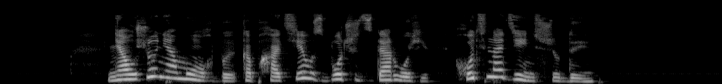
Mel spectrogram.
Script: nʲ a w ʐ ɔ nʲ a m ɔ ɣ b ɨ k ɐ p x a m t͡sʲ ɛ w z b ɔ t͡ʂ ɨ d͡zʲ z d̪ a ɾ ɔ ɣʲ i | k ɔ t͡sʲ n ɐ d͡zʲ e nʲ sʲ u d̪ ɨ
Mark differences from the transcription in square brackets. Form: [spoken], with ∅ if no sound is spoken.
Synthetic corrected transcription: nʲ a w ʐ ɔ nʲ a m ɔ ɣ b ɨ k ɐ p x a [∅] t͡sʲ ɛ w z b ɔ t͡ʂ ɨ d͡zʲ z d̪ a ɾ ɔ ɣʲ i | [x] ɔ t͡sʲ n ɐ d͡zʲ e nʲ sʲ u d̪ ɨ

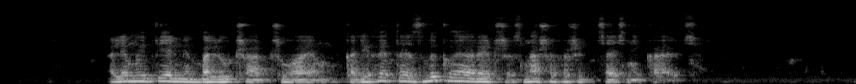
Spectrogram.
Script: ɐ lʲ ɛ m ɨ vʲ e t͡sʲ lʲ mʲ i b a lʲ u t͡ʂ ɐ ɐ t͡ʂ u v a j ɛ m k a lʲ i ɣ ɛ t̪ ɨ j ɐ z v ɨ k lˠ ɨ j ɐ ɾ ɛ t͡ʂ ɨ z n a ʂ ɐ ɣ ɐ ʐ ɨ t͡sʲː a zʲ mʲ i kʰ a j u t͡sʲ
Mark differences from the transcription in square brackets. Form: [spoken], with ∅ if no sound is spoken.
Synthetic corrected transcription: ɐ lʲ ɛ m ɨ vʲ e [∅] lʲ mʲ i b a lʲ u t͡ʂ ɐ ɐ t͡ʂ u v a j ɛ m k a lʲ i ɣ ɛ t̪ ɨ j ɐ z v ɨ k lˠ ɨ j ɐ ɾ ɛ t͡ʂ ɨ z n a ʂ ɐ ɣ ɐ ʐ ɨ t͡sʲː a zʲ [nʲ] i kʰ a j u t͡sʲ

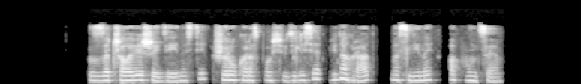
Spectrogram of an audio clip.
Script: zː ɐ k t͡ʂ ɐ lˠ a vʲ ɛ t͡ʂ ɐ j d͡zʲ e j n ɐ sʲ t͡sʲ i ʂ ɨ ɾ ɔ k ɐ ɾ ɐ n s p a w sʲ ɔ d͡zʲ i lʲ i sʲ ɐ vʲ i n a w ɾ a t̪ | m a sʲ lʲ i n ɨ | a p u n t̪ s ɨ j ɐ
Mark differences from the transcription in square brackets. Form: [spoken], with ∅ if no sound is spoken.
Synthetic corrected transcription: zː ɐ [∅] t͡ʂ ɐ lˠ a vʲ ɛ t͡ʂ ɐ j d͡zʲ e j n ɐ sʲ t͡sʲ i ʂ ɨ ɾ ɔ k ɐ ɾ ɐ [∅] s p a w sʲ [u] d͡zʲ i lʲ i sʲ ɐ vʲ i n a [ɣ] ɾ a t̪ | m a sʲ lʲ i n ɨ | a p u n t̪ s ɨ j ɐ

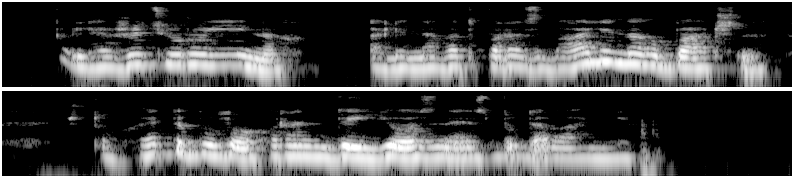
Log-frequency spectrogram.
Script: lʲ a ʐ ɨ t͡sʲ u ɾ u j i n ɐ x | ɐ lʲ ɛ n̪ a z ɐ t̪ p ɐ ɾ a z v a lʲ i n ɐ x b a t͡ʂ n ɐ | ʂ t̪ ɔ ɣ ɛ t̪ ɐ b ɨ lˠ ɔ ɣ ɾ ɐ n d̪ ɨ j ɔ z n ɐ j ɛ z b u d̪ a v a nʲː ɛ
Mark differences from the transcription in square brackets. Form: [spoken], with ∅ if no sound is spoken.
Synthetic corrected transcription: lʲ a ʐ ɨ t͡sʲ u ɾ u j i n ɐ x | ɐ lʲ ɛ n̪ a [v] ɐ t̪ p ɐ ɾ a z v a lʲ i n ɐ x b a t͡ʂ n ɐ | ʂ t̪ ɔ ɣ ɛ t̪ ɐ b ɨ lˠ ɔ ɣ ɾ ɐ n d̪ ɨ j ɔ z n ɐ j ɛ z b u d̪ a v a nʲː ɛ

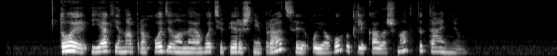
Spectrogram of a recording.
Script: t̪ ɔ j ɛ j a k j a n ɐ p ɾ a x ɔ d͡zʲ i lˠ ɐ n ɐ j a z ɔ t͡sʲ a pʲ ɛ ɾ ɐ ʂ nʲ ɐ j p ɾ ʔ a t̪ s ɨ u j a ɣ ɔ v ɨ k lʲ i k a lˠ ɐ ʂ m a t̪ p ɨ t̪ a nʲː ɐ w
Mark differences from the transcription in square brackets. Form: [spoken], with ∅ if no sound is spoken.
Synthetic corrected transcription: t̪ ɔ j ɛ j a k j a n [a] p ɾ a x ɔ d͡zʲ i lˠ ɐ n ɐ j a [ɣ] ɔ t͡sʲ a pʲ ɛ ɾ ɐ ʂ nʲ ɐ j p ɾ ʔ a t̪ s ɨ u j a ɣ ɔ v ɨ k lʲ i k a lˠ ɐ ʂ m a t̪ p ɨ t̪ a nʲː ɐ w

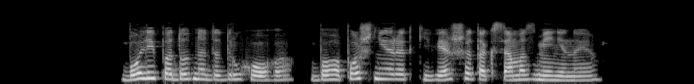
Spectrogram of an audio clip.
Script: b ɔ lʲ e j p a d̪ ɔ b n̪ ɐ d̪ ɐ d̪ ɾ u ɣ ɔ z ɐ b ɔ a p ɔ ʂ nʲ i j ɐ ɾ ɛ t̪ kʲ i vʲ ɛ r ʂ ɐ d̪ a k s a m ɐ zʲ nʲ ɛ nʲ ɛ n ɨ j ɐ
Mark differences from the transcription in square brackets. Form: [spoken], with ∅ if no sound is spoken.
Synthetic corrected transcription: b ɔ lʲ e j p a d̪ ɔ b n̪ ɐ d̪ ɐ d̪ ɾ u ɣ ɔ [ɣ] ɐ b ɔ a p ɔ ʂ nʲ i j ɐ ɾ ɛ t̪ kʲ i vʲ ɛ r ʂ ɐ [t̪] a k s a m ɐ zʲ [mʲ] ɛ nʲ ɛ n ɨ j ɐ

